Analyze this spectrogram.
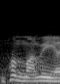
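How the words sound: It is said in a pleading tone. I need some help here. "I'm seeking help"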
